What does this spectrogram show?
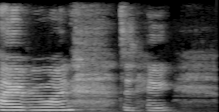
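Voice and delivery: very loud, breathless voice. Greeting everyone right after going up and down the stairs, out of breath. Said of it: "I still have breath from like going up and down the stairs".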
